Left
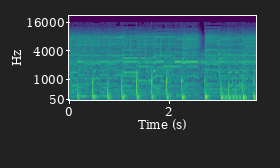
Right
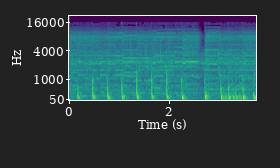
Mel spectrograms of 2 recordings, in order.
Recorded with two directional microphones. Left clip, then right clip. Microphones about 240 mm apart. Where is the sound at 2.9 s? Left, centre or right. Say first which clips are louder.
Even; centre.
